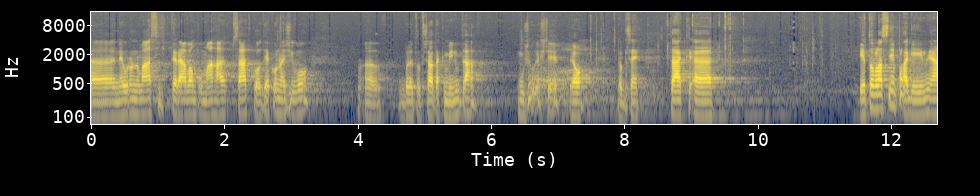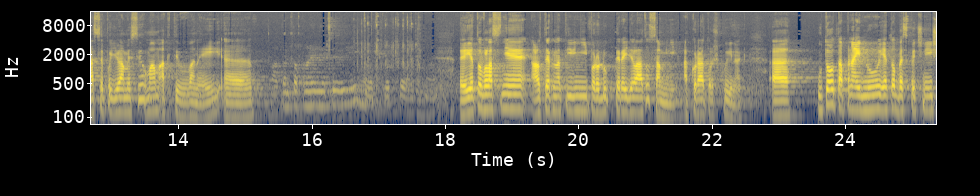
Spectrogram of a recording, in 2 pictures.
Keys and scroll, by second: 9.0 Delete, 11.6 Delete.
